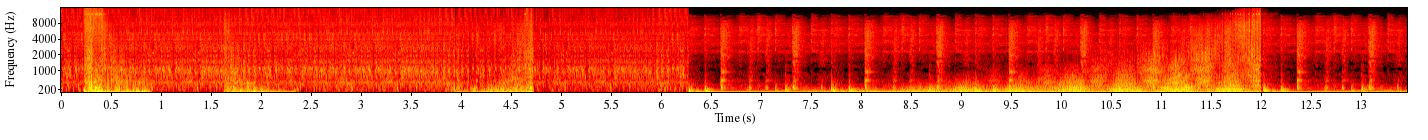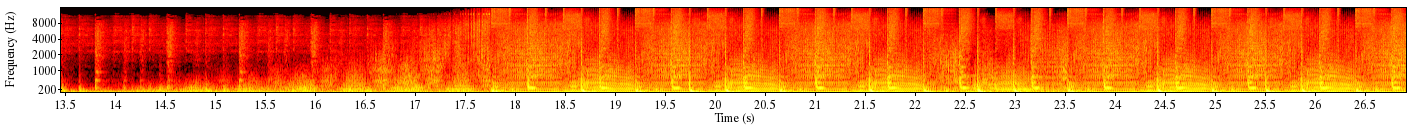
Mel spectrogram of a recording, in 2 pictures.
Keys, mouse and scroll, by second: 0.0-2.3 typing, 0.2 click, 0.3 scroll up 2, 0.5 scroll down 2, 0.9 click, 1.2 alt+click, 1.5 click, 1.8-2.3 scroll up 2, 2.3 scroll down 2, 2.7 ctrl+click, 2.9 scroll up 2, 3.0 click, 3.2 right click, 3.7 click, 3.9 space, 4.6 space, 4.8 ctrl+right click, 5.0 Escape, 5.2 w, 5.3 scroll down 2, 5.4 right click, 5.6 scroll up 2, 6.1 click, 6.2 space, 6.4 scroll down 2, 11.7 click, 13.1 click, 13.9 click, 14.9-16.3 typing, 17.7 BackSpace, 18.1 BackSpace, 19.4 click, 21.8 click, 24.1-26.9 drag.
